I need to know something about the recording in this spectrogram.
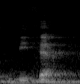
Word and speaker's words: Beitar: By the way, I just want to tell you, the Sephardic way of pronouncing Beitar is Biter. It's in all the classic sources.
